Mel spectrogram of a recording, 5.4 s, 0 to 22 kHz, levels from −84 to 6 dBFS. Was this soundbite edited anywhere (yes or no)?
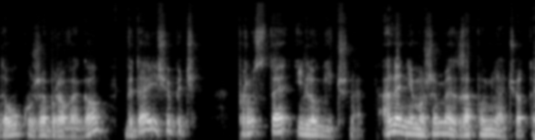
no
